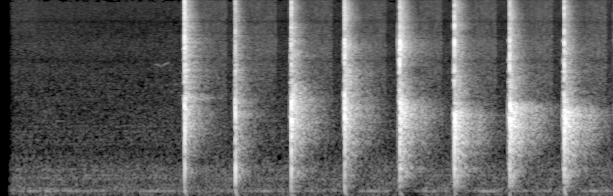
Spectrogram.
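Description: Hand claps keeping a steady beat, about two a second, starting about two seconds in; eight claps in all.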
